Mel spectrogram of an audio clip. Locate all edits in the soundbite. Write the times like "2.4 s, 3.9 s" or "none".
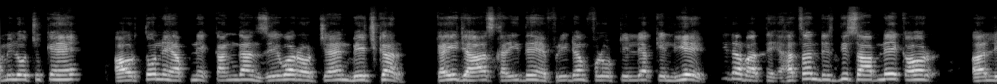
7.3 s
